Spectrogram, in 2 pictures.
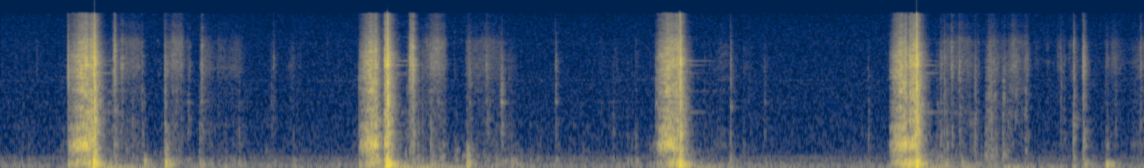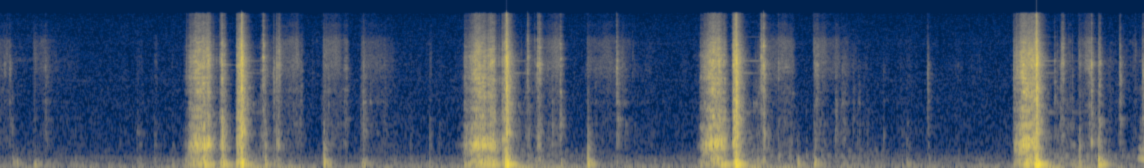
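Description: A sliding-blade paper trimmer cutting thin strips off cardstock and patterned-paper card panels. Its blade makes about eight short, quick cutting strokes, a few seconds apart, with soft rustling of the paper being repositioned between cuts.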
